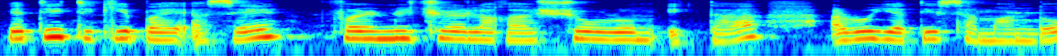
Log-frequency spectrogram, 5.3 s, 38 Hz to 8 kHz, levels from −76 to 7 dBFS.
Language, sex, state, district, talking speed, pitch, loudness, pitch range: Nagamese, female, Nagaland, Dimapur, 135 wpm, 195 Hz, -16 LUFS, 180-210 Hz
